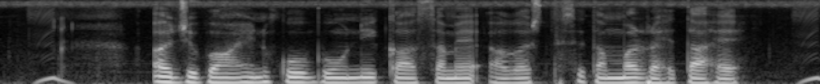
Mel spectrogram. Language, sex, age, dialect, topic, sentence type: Hindi, male, 18-24, Kanauji Braj Bhasha, agriculture, statement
